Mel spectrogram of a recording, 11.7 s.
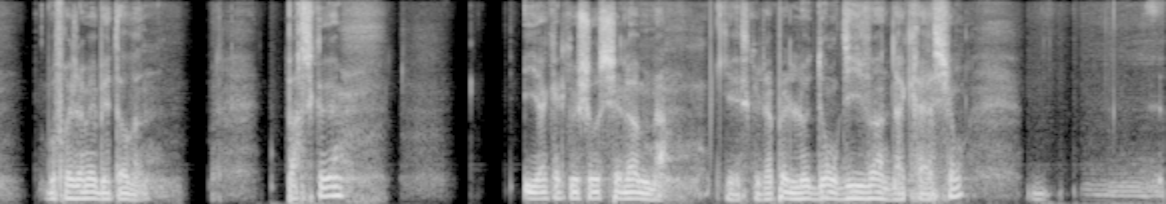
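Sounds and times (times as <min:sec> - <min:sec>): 
speech: 0:00.5 - 0:01.7, 0:02.9 - 0:03.8, 0:05.3 - 0:10.6
snoring: 0:10.4 - 0:11.6.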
